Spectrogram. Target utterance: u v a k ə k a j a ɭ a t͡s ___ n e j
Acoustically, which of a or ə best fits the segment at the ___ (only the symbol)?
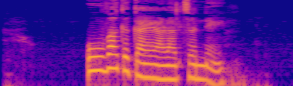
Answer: ə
